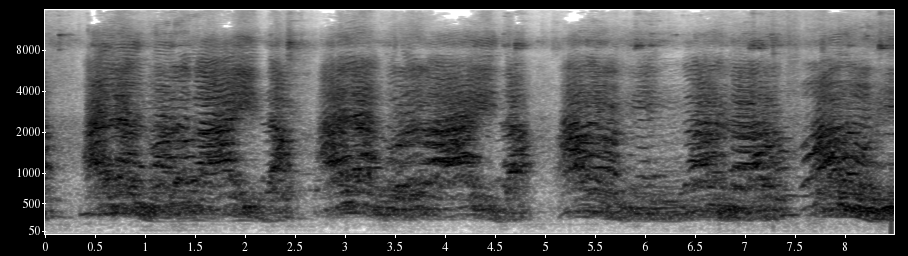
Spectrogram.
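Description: A group of young children singing a Kannada song together, loud and half-shouted, in short phrases with brief breaths between lines.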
